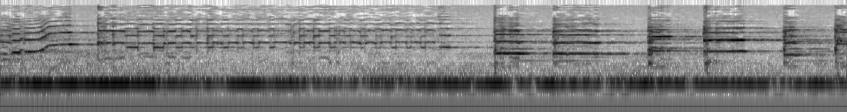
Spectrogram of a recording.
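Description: Contemporary chamber-concerto music for solo violin and small ensemble: a rising glide into held high notes, then several sudden struck notes that ring on from about halfway through, over a steady low hum.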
